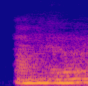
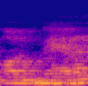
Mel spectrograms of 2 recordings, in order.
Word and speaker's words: conqueror: Conquerer bacanya ya bukannya confer tapi conquerer.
